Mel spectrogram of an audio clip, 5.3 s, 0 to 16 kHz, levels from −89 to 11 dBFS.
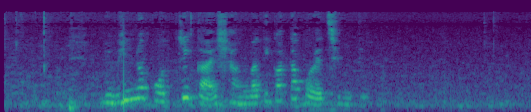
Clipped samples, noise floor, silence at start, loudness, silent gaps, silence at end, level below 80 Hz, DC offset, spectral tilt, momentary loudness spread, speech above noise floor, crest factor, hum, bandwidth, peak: under 0.1%; -52 dBFS; 0.05 s; -27 LUFS; none; 0.3 s; -54 dBFS; under 0.1%; -4.5 dB/octave; 20 LU; 26 dB; 18 dB; none; 11.5 kHz; -10 dBFS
